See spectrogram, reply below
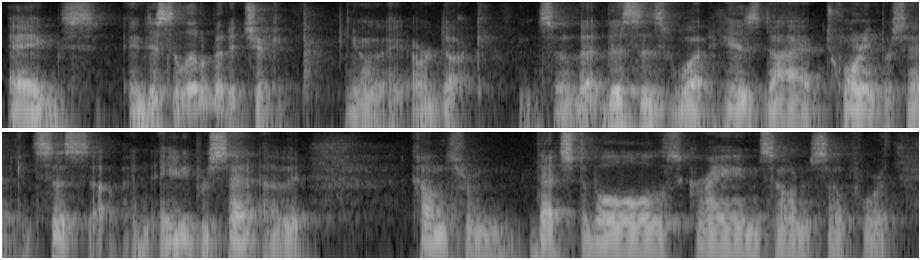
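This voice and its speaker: American male vlogger, fifties, low-pitched with heavy fry, halting unscripted commentary. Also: steady tone. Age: 50s. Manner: halting, with frequent hesitations and repeated words. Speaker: health vlogger. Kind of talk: informal unscripted video commentary. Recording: roomy, echoey room sound.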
